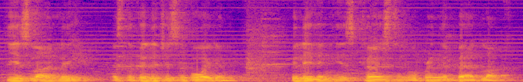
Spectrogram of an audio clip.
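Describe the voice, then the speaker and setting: An older man giving a measured, formal prepared speech to an evening gathering. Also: lowish voice, mellow. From Zimbabwe. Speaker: guest speaker, art teacher and children's author. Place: large indoor function room. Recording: roomy, echoing hall sound, distant microphone.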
